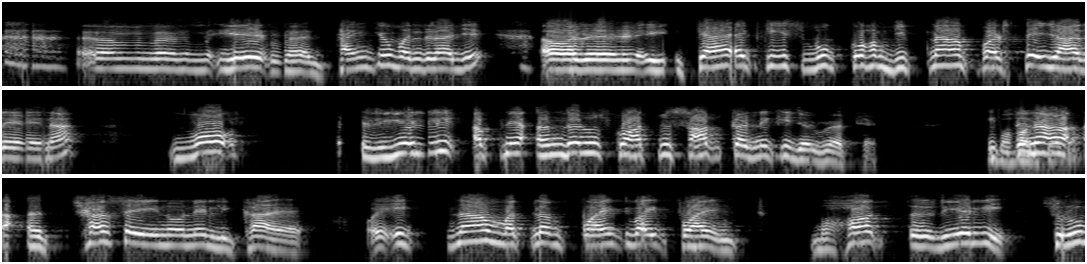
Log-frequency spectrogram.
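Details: Adult woman speaking Hindi with some English words; normal voice.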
